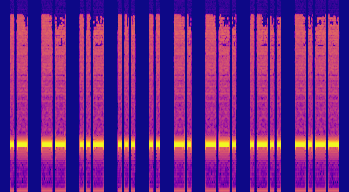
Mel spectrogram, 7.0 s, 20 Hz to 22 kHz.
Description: Morse code, heard as a keyed tone, about 18 wpm, spaced as for 15 wpm, 1000 Hz. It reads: AMUSINGLY
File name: qotdfiles / 15wpm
